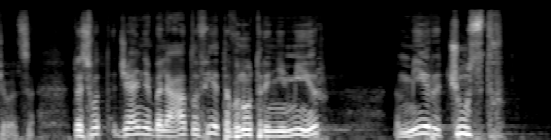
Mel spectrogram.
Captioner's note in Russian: говорит на арабском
